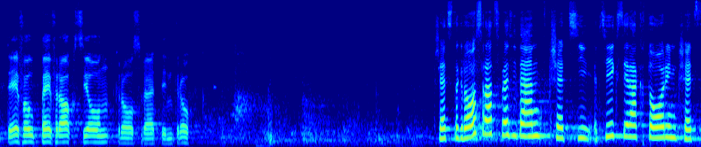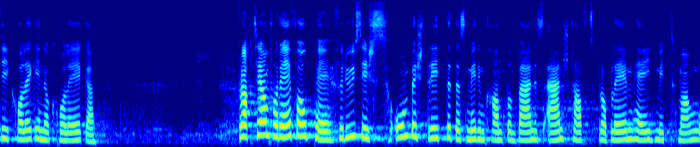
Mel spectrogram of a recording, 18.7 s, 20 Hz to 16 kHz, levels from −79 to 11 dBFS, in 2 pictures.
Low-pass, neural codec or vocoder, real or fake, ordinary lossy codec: 14.4 kHz; none; real; Opus, 24 kbps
